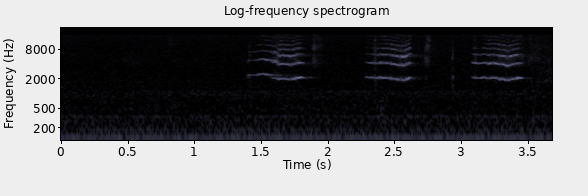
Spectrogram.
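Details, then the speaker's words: TH350 transmission with a standard spring-loaded factory sprag, not a 34-element one, turned by hand: three short high squeaks over a faint hum. Normal sprag clutch squeak. "All your factory sprags that's under a spring will usually have make that type of sound."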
